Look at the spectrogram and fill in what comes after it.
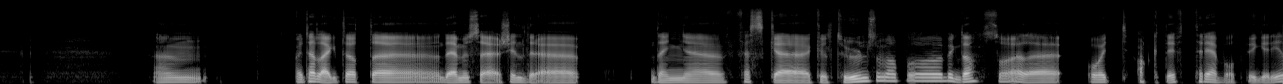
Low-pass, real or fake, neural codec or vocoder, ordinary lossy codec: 14.4 kHz; real; none; none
